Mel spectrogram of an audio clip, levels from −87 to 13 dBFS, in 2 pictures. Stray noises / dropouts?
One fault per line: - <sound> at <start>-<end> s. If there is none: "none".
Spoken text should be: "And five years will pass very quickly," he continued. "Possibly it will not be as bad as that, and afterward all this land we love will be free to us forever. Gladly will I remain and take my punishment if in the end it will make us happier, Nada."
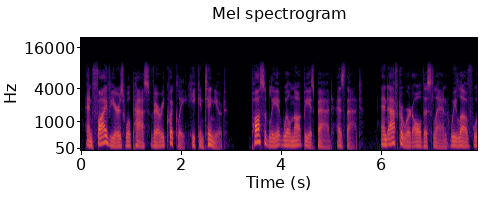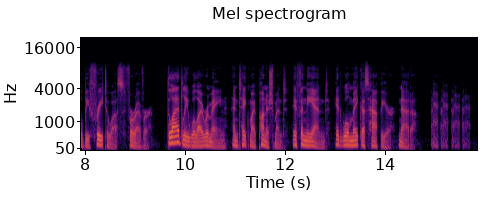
- laugh at 14.9-15.7 s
